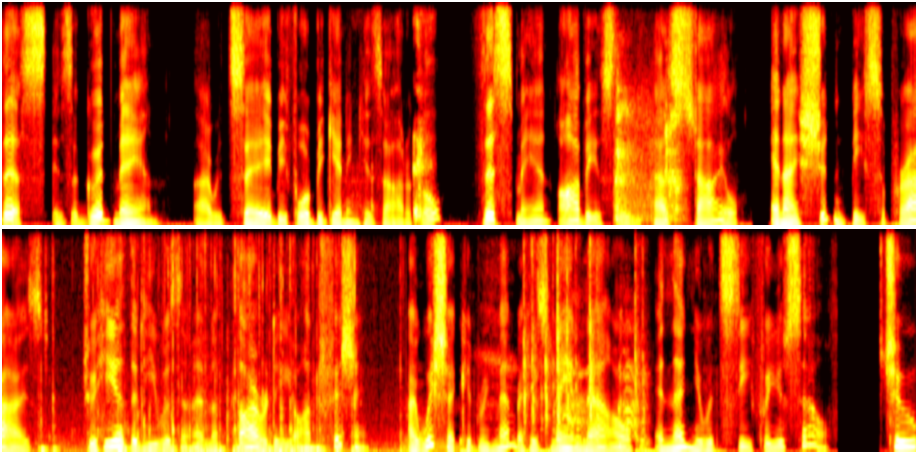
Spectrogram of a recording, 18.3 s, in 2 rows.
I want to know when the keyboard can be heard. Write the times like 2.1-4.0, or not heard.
9.4-16.4.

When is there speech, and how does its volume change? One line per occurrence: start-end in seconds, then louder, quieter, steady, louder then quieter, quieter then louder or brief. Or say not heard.
0.0-18.2 steady.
